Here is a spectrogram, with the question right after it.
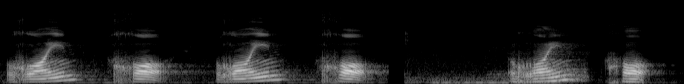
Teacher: یہ دونوں حروف مستعلیہ حروف میں شامل ہیں کہ جن کو موٹا پڑھا جاتا ہے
